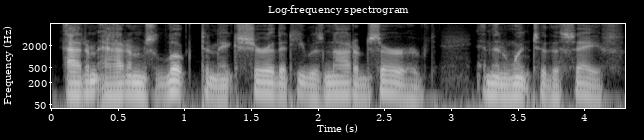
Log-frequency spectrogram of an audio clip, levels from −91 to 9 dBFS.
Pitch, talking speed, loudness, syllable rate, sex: 90 Hz, 235 wpm, -23 LUFS, 6.1 syllables/s, male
